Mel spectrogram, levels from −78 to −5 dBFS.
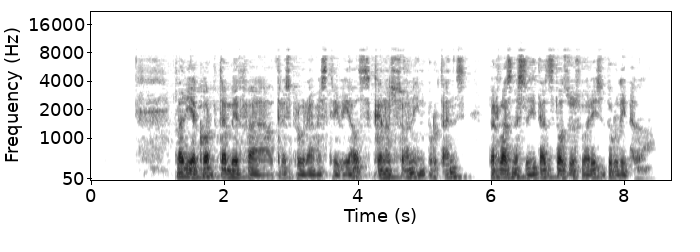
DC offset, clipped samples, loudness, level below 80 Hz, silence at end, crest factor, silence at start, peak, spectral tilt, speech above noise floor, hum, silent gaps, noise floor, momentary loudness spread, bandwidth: under 0.1%; under 0.1%; -22 LUFS; -38 dBFS; 0.3 s; 20 dB; 0.7 s; -4 dBFS; -5 dB/octave; 65 dB; none; none; -86 dBFS; 16 LU; 9.2 kHz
